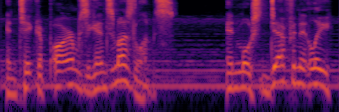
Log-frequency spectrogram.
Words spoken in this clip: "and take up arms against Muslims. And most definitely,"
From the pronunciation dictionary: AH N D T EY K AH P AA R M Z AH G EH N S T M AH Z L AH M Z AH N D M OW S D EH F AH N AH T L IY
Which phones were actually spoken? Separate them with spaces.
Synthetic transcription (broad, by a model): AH N T EY K AH P AA R M Z AH G EH N S T M AH Z L AH M Z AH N M OW S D EH F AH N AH T L IY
